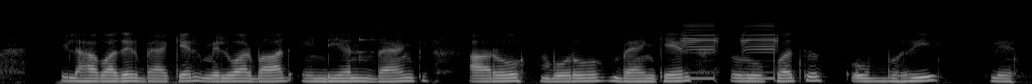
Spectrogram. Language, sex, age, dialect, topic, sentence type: Magahi, male, 18-24, Northeastern/Surjapuri, banking, statement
